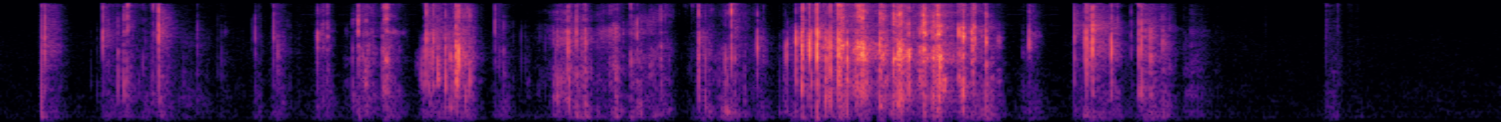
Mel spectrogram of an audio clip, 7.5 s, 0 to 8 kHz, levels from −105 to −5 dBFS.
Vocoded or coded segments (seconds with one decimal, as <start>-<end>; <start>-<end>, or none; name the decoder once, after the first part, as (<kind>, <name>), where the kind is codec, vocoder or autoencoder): 1.5-2.1 (vocoder, HiFi-GAN); 4.2-5.3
